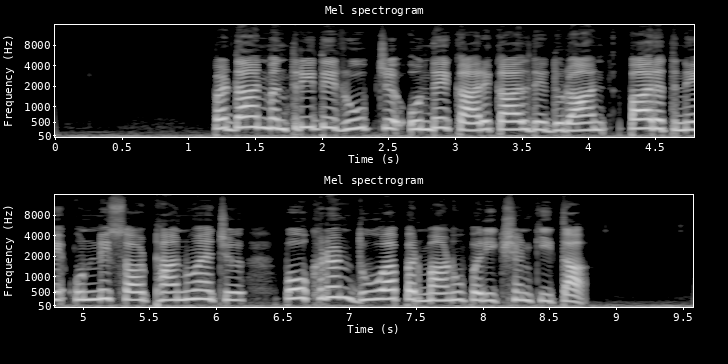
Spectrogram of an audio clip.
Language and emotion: Dogri, neutral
